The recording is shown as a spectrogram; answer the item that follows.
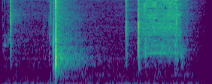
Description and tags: Electronic beep and shutter sounds from videocamera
